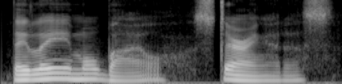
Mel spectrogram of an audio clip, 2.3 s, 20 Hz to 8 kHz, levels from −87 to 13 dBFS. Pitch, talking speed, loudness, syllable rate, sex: 125 Hz, 130 wpm, -15 LUFS, 4.9 syllables/s, male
